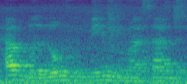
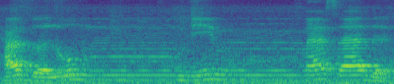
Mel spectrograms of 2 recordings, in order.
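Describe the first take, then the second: First: The nasal hum is cut short and rushed. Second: The nasal hum is held long and full. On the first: The speaker calls it wrong. "jangan tergesa-gesa, jangan hablum mim masad ya" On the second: The speaker calls it right. "Mimma sambil disempurnakan sifat gunnahnya"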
